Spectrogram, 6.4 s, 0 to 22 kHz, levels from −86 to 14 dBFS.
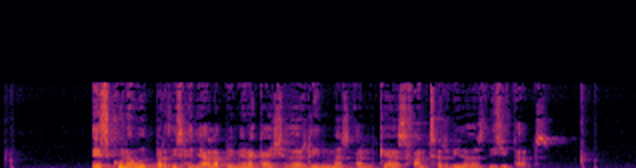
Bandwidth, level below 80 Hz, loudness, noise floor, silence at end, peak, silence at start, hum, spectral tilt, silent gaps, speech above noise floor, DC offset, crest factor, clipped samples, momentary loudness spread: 11.5 kHz; -52 dBFS; -24 LUFS; -69 dBFS; 0.55 s; -4 dBFS; 0.1 s; none; -4.5 dB/octave; none; 46 dB; under 0.1%; 22 dB; under 0.1%; 12 LU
